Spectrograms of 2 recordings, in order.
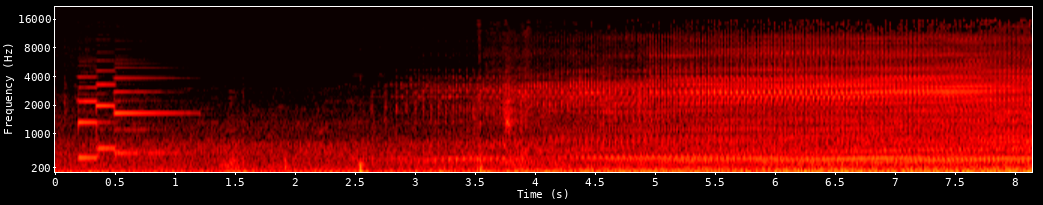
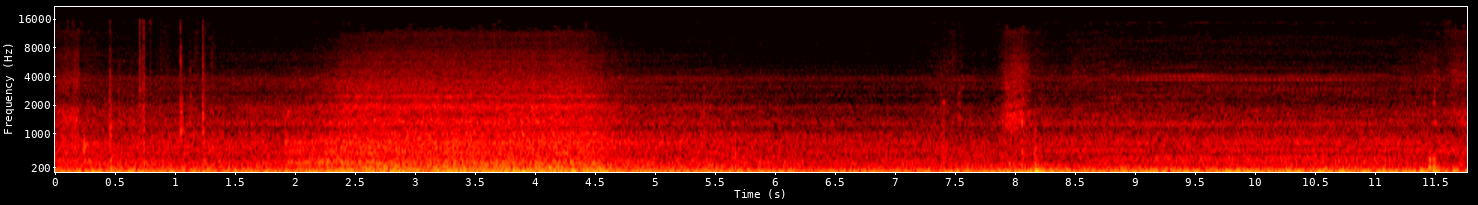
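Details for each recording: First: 2015 Ford Fusion base model heater blower motor, before replacement: after a dash chime the fan spins up into a loud rushing drone with a whirring tone on top; noisy blower, dealer claimed it was normal. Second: 2015 Ford Fusion base model blower motor, noisy since purchase, after swapping in a junkyard replacement motor: low steady hum with no squeal, ticking or rattle, nice and quiet; normal blower motor operation after repair.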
